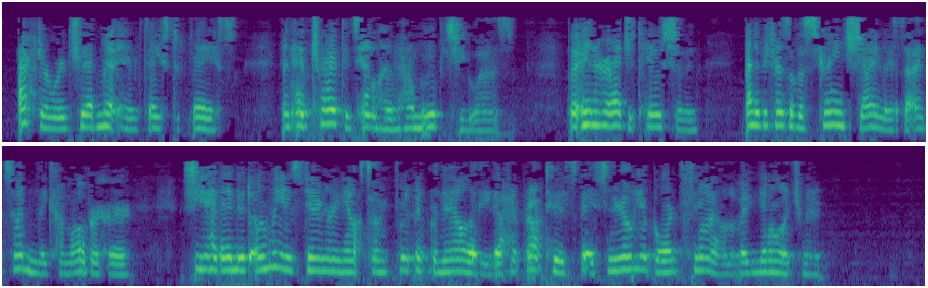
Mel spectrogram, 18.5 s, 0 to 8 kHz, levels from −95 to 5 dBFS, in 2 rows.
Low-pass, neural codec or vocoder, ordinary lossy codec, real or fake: 7.2 kHz; codec, 24 kHz, 1.5 kbps, HILCodec; MP3, 24 kbps; fake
